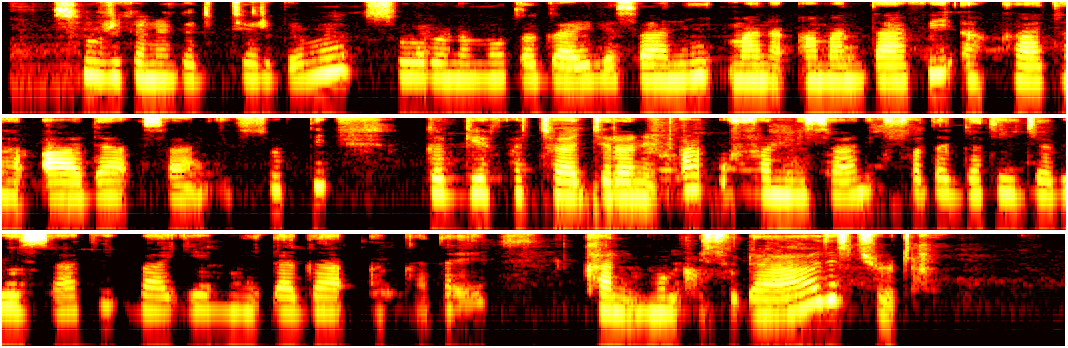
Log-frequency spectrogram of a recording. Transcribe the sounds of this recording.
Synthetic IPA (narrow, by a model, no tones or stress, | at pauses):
suːrːɪkɐnɐɡɐd̪ɪt͡ʃːɪɛɾɡɐmuːsuːɾɐnɐmo̞ːt̪ɐɡaːjɪlɐsaːniːmɐnɐʔɐmɐnt̪aːfɪʔɐkːaːt̪aːaːd̪aːʔɪsa̰ːnḭːɪbsʊt̪ːɪ | ɡ̥ɐɡːe̞ːfːɐt͡ʃːaːd͡ʒɪɾɐnɪᶑɐʔʊfːɐnːɪsaːnʊfːɐt̪ɐɡɐt̪iːd͡ʒɐbe̞ːsːaːt̪ibaːjʔe̞ːmiːᶑɐɡaːɐkːɐt̪ɐʔɛ | kʰɐnmʊlʔɪsʊᶑaːd͡ʒɛt͡ʃːuːᶑɐ̥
